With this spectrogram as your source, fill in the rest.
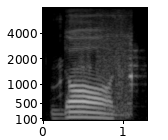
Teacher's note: ডানের বা বামের দাঁতের গোড়াতে লাগিয়ে উচ্চারণ করতে হবে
